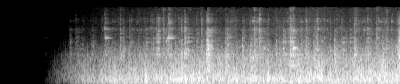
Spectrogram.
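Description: Single-horse driving carriage under way, its metal frame and wheels rattling over a dirt track with irregular clicking mixed into the noise of the ride. The sound fades in just over half a second in.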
